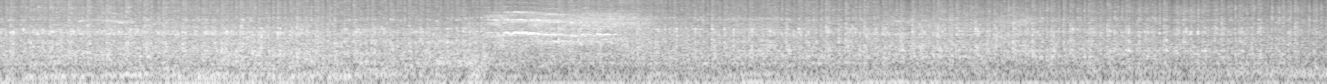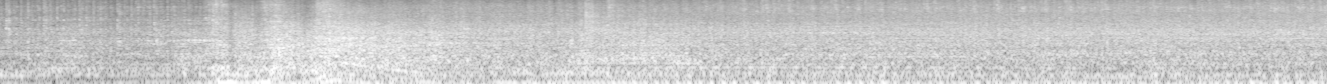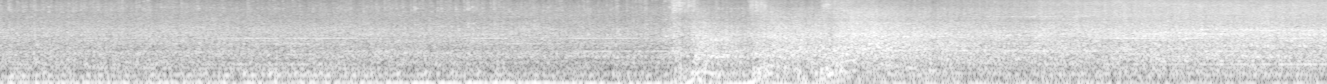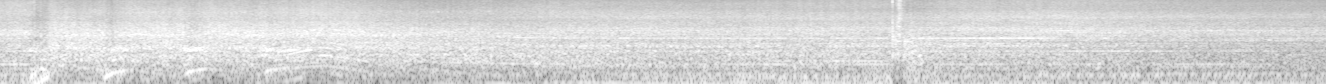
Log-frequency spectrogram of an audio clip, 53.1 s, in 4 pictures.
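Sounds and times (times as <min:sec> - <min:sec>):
car engines revving: 0:14.8 - 0:25.2, 0:27.7 - 0:53.0.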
